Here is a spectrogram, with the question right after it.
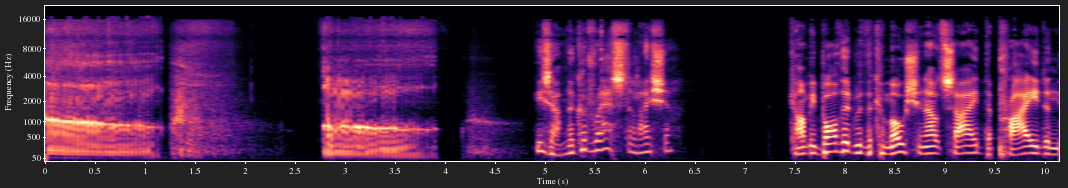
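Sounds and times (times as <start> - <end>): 
voice imitating a man snoring in bed: 0.0 - 1.5, 2.7 - 4.7
speech: 4.9 - 6.4, 7.5 - 10.1.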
